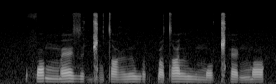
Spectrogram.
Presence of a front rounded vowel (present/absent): absent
